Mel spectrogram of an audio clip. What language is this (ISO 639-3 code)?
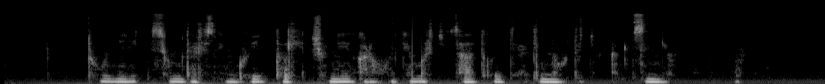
mon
